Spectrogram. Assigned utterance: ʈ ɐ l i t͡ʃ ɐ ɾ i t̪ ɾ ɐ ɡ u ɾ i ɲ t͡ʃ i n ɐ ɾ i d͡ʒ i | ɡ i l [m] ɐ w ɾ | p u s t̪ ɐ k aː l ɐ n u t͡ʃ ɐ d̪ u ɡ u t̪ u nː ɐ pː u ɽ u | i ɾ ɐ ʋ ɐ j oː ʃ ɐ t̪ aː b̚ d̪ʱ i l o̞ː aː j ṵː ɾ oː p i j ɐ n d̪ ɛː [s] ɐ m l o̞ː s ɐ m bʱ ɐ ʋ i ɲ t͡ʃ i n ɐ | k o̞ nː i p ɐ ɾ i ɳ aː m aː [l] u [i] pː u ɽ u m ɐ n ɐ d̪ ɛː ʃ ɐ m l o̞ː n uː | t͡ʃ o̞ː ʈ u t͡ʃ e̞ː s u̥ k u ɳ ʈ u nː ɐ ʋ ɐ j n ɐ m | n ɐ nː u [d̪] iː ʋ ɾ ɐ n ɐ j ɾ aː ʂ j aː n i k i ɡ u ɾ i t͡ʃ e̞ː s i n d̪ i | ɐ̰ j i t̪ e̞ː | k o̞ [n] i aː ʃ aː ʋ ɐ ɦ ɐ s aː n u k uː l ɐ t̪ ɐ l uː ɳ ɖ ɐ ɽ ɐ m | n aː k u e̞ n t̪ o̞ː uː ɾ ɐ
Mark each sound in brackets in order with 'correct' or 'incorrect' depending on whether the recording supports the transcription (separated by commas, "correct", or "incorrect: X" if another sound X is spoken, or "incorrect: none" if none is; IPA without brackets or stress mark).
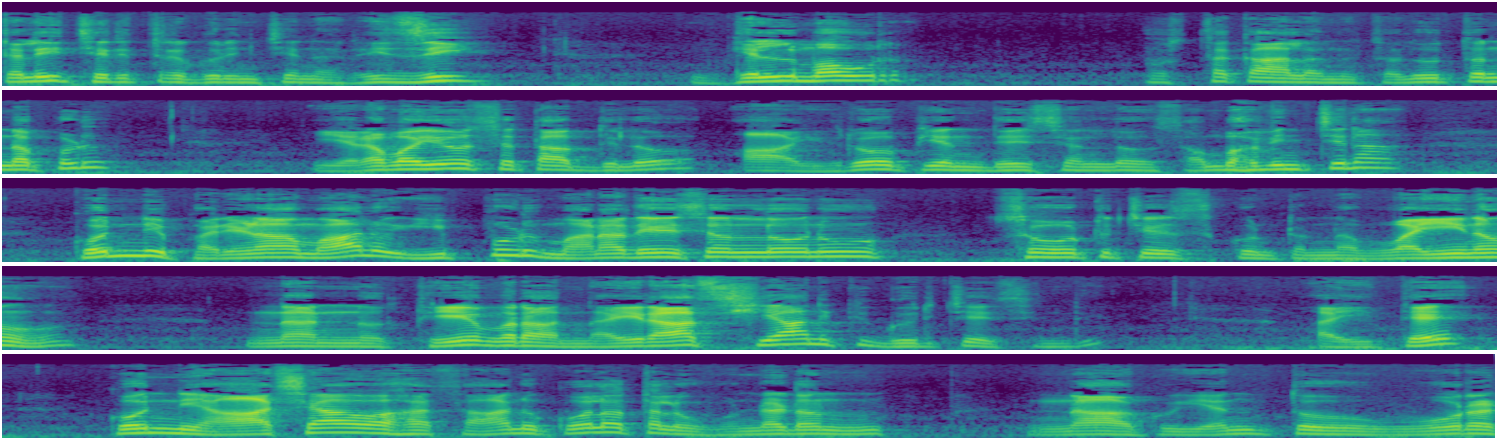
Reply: correct, incorrect: ʃ, correct, correct, incorrect: t̪, incorrect: nː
